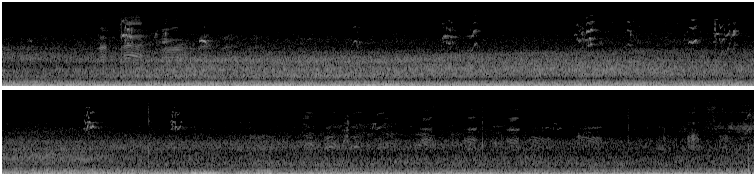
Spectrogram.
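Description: Wild birds calling, short scattered calls over and over, over a steady low rumble of background noise.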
